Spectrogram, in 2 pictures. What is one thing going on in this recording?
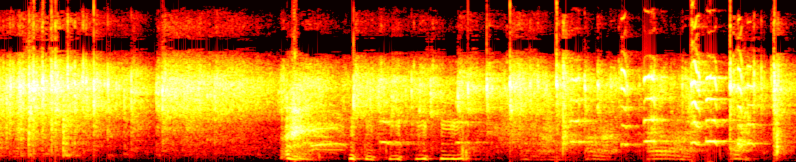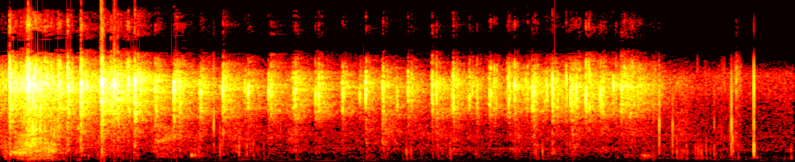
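A small dog's claws patter and click quickly on a hard floor.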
